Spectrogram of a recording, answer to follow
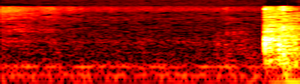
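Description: Near silence: room tone with a faint steady low hum. A voice starts near the end.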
